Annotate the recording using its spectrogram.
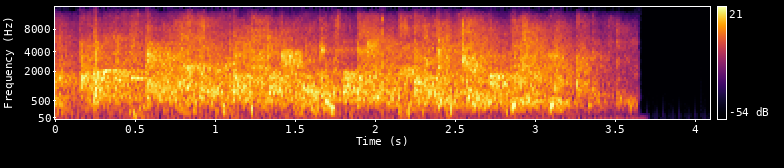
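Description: Audience applauding: a dense patter of many hands clapping that cuts off suddenly near the end.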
